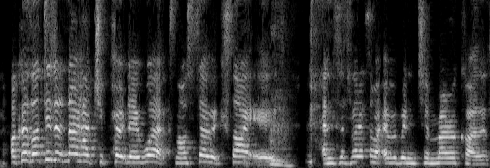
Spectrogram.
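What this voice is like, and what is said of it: British accent. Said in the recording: “This is why American guys always like us British girls... guys love your guys' accent”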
